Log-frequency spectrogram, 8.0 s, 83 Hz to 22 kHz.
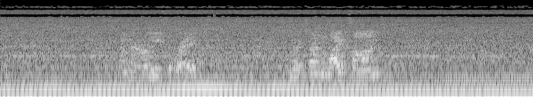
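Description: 2010 Chrysler 300's engine idling, a steady low hum.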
